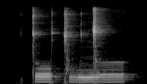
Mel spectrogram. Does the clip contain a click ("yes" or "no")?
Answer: yes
